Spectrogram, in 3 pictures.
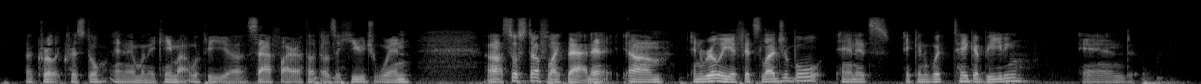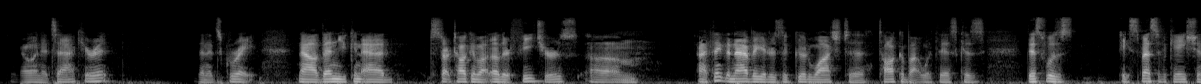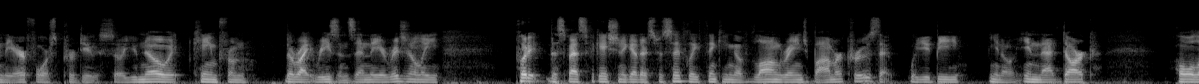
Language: English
